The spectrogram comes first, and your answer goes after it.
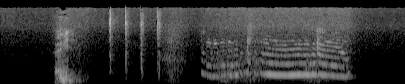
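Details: An Abyssinian cat chatters at birds outside: a sharp bark-like chirp, then quick clicking chatter and a drawn-out harmonic cry.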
